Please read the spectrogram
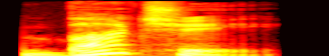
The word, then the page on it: bocci: British English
